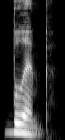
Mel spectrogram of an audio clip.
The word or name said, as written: blimp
